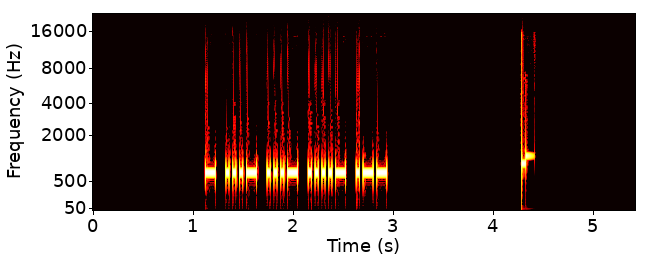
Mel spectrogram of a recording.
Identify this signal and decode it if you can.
Morse code, heard as a keyed tone, about 36 wpm, 700 Hz. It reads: TVV4W
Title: Five Challenging Letter-Number Combinations 35wpm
